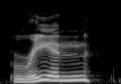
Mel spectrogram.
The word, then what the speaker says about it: Rian: He actually did a surprise visit to South by Southwest this year to talk to Rian. I'm not saying Ryan. It's spelled R-I-A-N. It's Rian. That's Rian. Rian Johnson.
